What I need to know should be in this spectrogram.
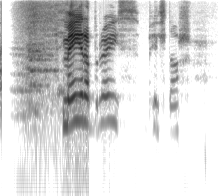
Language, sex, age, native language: Icelandic, male, 10, Icelandic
